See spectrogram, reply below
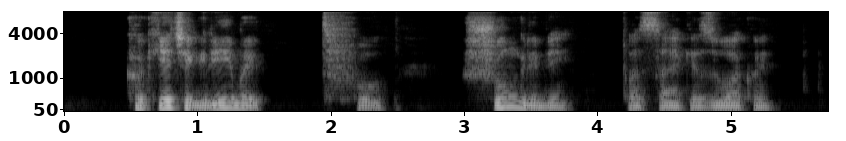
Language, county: Lithuanian, Panevėžys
